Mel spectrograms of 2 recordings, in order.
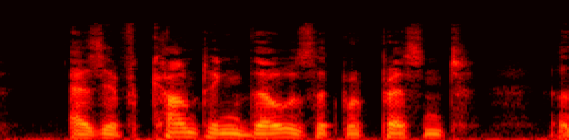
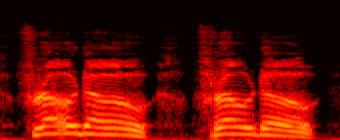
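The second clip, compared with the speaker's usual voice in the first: calling out; 10 semitones higher, slower than usual. A narrator's reading. Hobbits searching the woods for Frodo, high calling. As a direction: call a lost friend in a high hobbit voice.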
